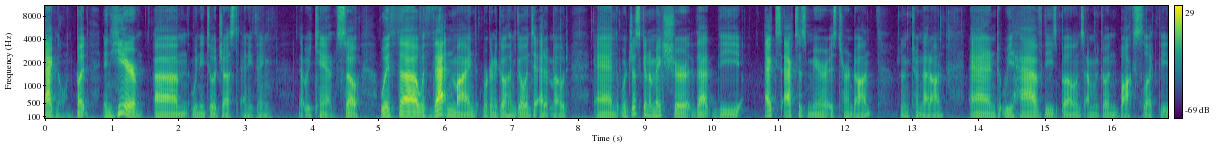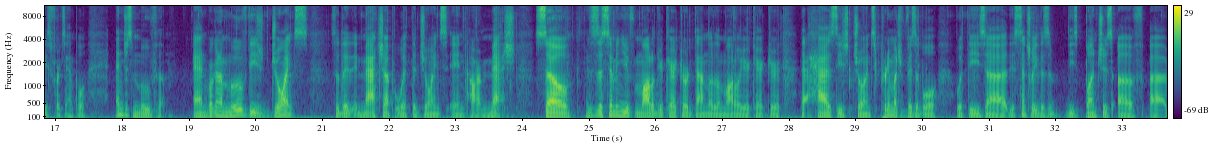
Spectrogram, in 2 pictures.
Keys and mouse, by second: 1.3 middle click, 3.1 middle click, 3.2-5.9 middle drag, 7.7 Tab, 8.5 a, 9.3 t, 13.6 a, 14.7 a, 15.0 b, 16.3 click, 16.9 g, 19.4 a, 19.6 c, 20.4 g, 21.6 click, 22.4 a, 22.6 b, 23.7 g, 24.6 click, 25.7 middle click, 26.3 a, 26.5 click, 26.5 c, 27.8 g, 29.3 a, 29.5 a, 29.9 a, 30.0 c, 31.6 g.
